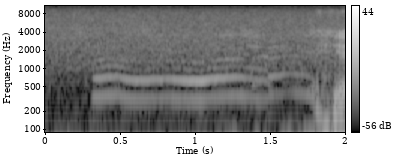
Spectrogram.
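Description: A drawn-out, slightly wavering pitched call held for about a second, followed by a brief second one, then a man's voice begins speaking near the end.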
